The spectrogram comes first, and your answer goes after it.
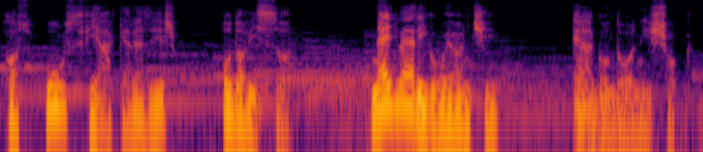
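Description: A man reading a childhood memoir aloud as narrator, in a subdued, intimate storytelling manner with a husky voice. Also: on the low side, very animated, dark tone, faint music behind.

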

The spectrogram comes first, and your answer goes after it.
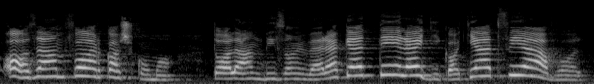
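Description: A woman's voice: sits high, expressive, fairly bright tone. A woman voicing a jolly, boastful male bear in a read-aloud animal tale. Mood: mocking. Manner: hearty, boastful, laughing at others. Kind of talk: storybook reading.

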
